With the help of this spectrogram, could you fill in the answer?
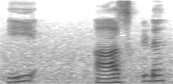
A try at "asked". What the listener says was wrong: आस्कड नहीं, आस्क्ड ट दे नाल।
